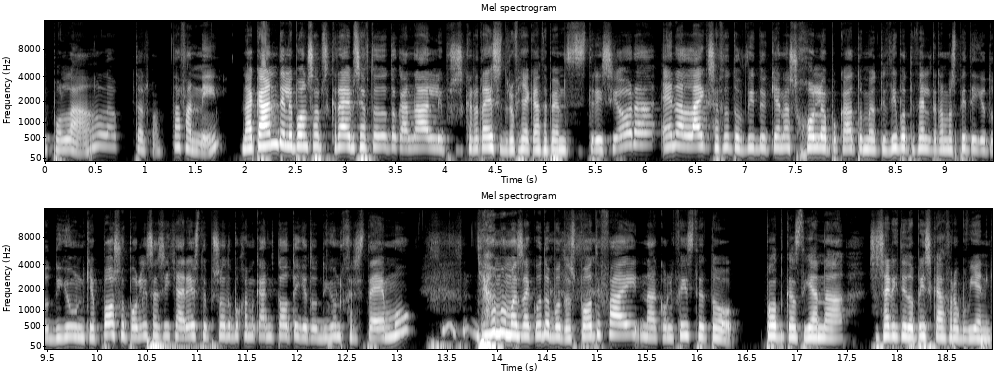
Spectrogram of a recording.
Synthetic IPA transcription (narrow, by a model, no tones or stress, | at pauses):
po̞lɐɐlɐt̪e̞le̞spɐnθɐfɐni | nɐkɐne̞t̪e̞lipo̞nsɐbskɾɐjbseɐft̪ot̪ot̪o̞kɐnɐlipu̥sɐskɾɐt̪ɐistind̪ɾo̞fçɐkɐθe̞pe̞md̪ist̪i̥st̪ɾisio̞ɾɐe̞nɐlɐjcsɐft̪o̞t̪o̞vid̪eoceenɐsxo̞lioɐpo̞kɐt̪omeo̞t̪iðipot̪e̞θe̞le̞t̪enɐmɐspit̪e̞ʝɐt̪o̞d̪ʝunce̞po̞so̞po̞lisɐsiçeɐɾe̞si̥t̪oepisoðiopixɐme̞kɐnit̪o̞t̪e̞ʝɐt̪o̞d̪ʝunxɾist̪emu | ceɐmɐmɐs̬ɐkund̪eɐp̬ot̪o̞spo̞t̪ifɐjnɐːko̞luθiset̪et̪o̞ | po̞d̪kɐst̪ʝɐnɐ | sɐseɾçet̪et̪o̞pisi̥kɐθe̞fo̞ɾɐpuvʝe̞ni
